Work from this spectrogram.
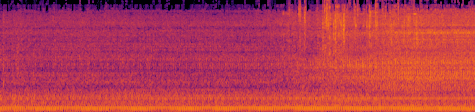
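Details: Mini Cooper D three-cylinder diesel at steady idle: loose, uneven low rattle underneath that gets busier as revs rise, from a broken dual mass flywheel, which holds the clutch springs and fails through wear and tear.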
